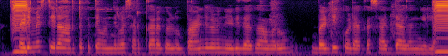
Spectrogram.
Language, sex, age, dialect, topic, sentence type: Kannada, female, 31-35, Central, banking, statement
